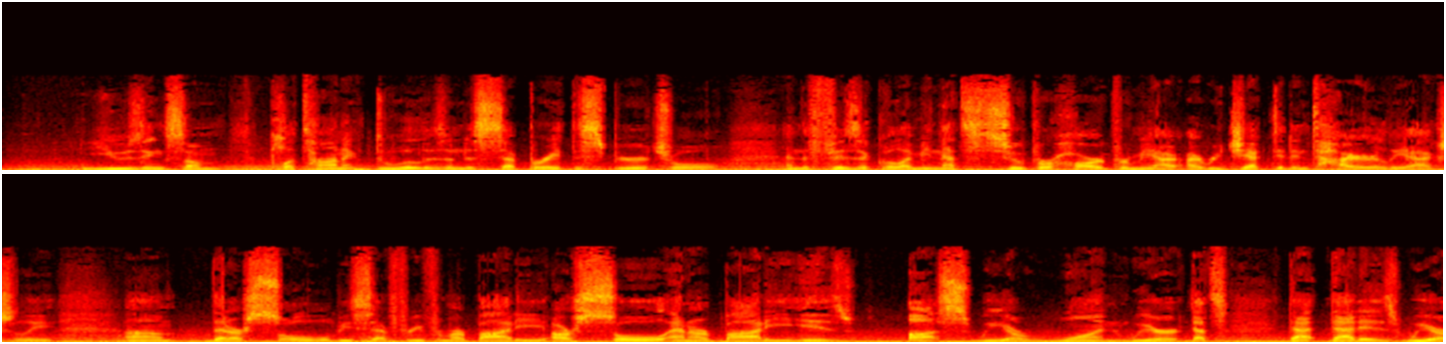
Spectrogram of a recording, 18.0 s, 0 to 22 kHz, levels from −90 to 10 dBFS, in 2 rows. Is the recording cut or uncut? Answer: uncut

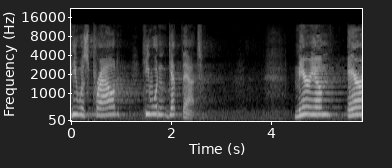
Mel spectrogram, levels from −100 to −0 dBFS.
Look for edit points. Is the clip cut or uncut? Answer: cut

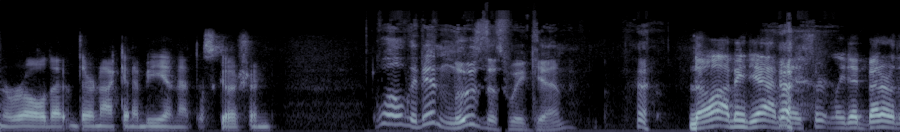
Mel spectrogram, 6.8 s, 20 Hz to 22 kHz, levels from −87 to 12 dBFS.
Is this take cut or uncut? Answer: uncut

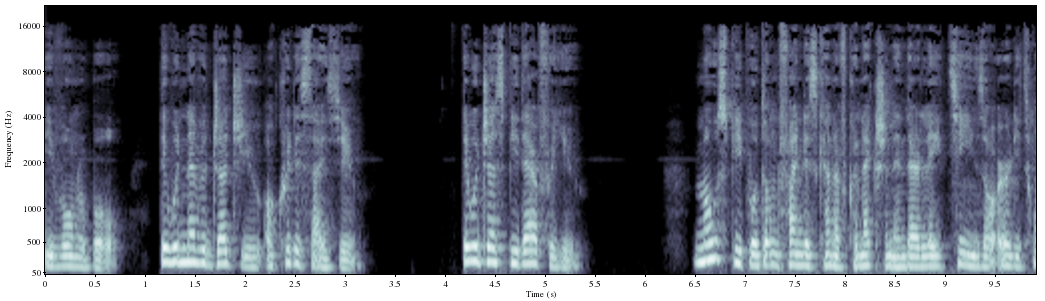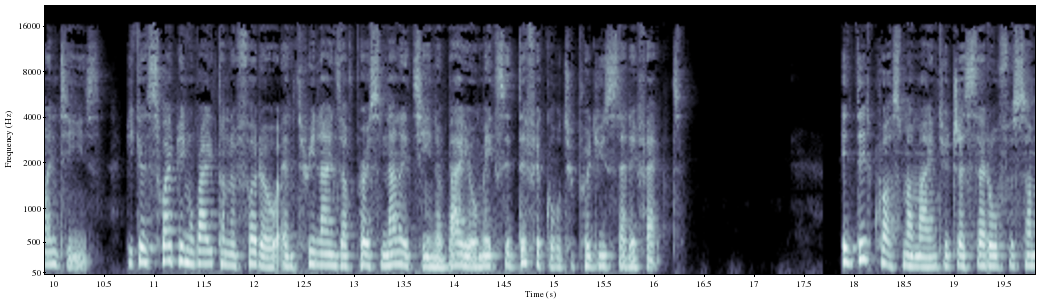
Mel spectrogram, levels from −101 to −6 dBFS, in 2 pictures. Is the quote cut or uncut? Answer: cut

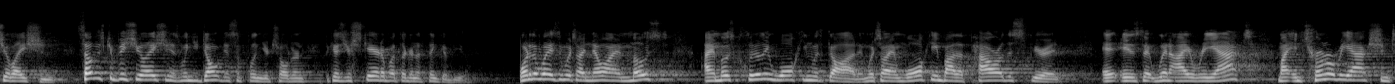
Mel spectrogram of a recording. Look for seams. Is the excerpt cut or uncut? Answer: cut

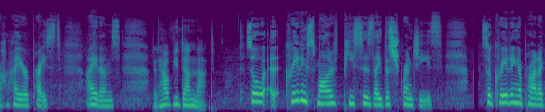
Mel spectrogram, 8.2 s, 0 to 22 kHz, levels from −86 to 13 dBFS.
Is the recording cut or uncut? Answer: cut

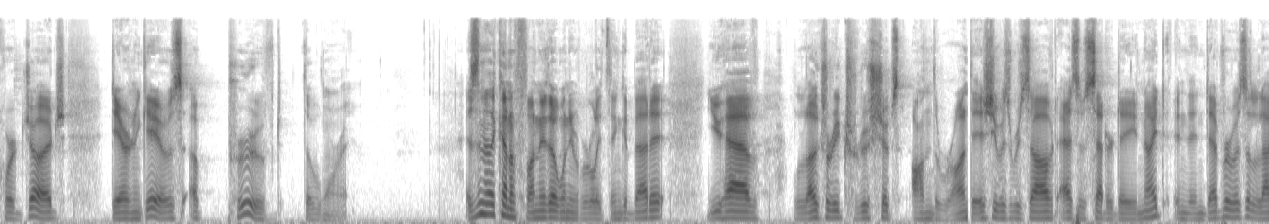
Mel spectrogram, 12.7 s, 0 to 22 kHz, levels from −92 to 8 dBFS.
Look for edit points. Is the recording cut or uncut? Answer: cut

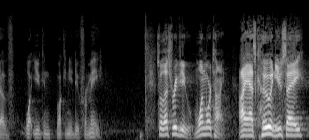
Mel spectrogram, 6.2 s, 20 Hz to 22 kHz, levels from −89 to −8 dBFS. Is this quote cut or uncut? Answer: cut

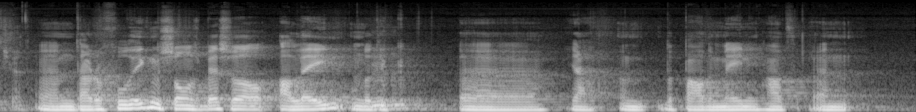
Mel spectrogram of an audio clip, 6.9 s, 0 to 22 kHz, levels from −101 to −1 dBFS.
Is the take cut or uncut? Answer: uncut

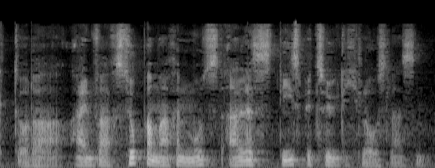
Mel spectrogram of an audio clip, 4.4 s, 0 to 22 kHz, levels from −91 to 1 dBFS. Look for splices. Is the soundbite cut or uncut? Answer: uncut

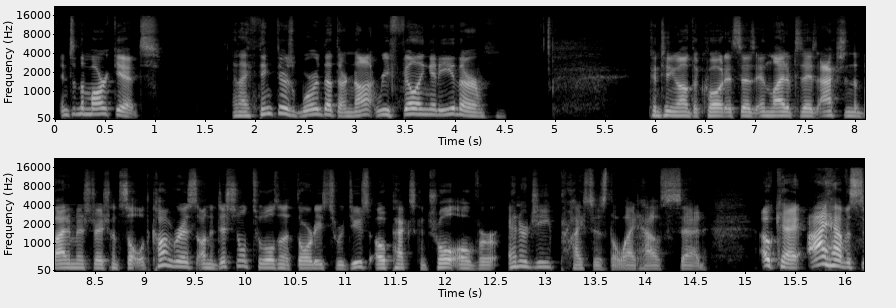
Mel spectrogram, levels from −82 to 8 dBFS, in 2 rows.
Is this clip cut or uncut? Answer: cut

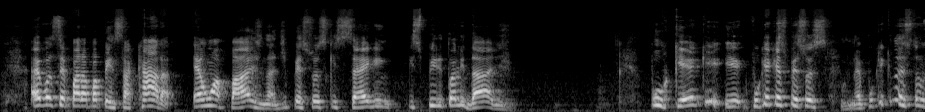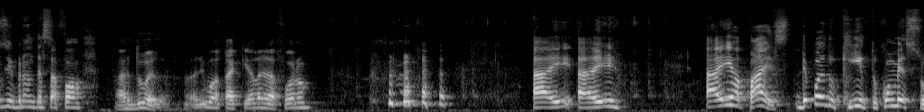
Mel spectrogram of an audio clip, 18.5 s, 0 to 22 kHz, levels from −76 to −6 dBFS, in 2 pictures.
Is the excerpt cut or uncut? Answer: cut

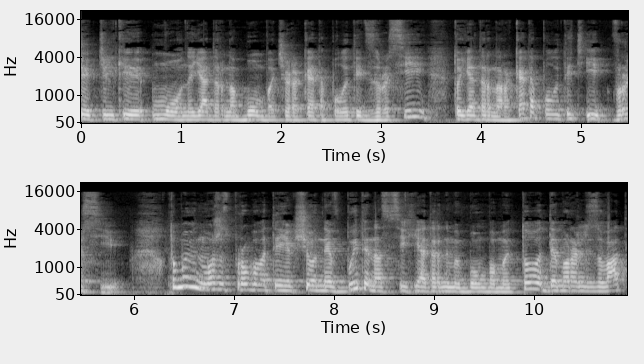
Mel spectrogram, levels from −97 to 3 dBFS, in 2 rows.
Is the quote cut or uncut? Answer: cut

